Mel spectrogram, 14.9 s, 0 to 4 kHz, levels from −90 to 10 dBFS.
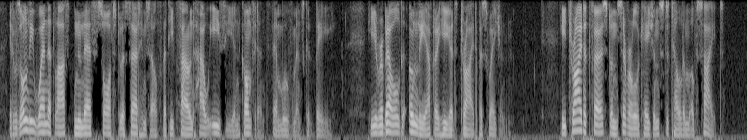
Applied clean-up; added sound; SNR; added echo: none; none; none; none.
